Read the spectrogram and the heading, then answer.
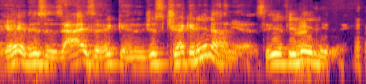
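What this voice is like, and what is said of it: Upbeat morning radio DJ voice. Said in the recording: “good impression of your son ... it's a horrible impression. It's a great impression of like a morning DJ.”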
